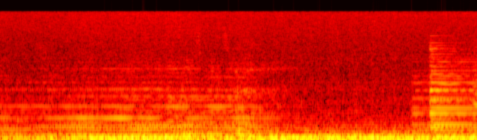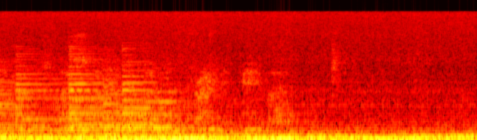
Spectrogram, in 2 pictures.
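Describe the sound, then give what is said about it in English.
A train rumbles past with a steady low roar, overlaid by long tonal horn-like harmonics that swell and shift in pitch midway through, loud and continuous throughout. “We'll wait till the train goes by.”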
